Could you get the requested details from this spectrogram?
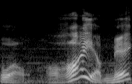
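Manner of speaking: cartoon dog character voice. Showing the closest attempt yet at a voice for Goofy, Goofy voice attempt. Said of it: "The closest that I've gotten is".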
